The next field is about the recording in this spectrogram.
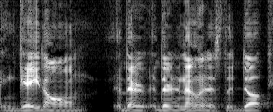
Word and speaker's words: Gueydan: at the Barn Lounge in Gaydon, Louisiana. And that's spelled G-U-E-Y-D-A-N, Louisiana. Now, let me tell you about Gaydon.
